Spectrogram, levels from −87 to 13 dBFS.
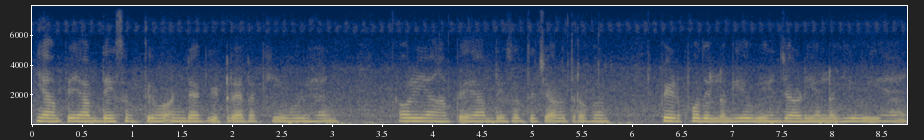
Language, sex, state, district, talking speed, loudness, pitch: Hindi, female, Haryana, Rohtak, 205 wpm, -17 LUFS, 205 Hz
